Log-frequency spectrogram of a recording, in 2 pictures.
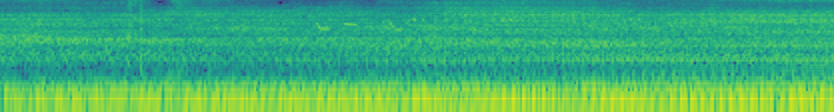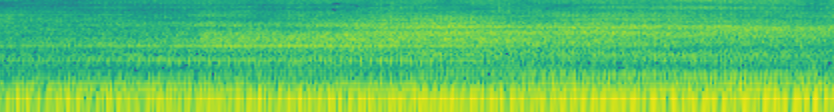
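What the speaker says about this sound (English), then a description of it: "Little bikers going by." Motorcycles roll past on Custer State Park's Wildlife Loop on a fine day, a steady low engine rumble that builds slightly as the bikes draw near and continue by.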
